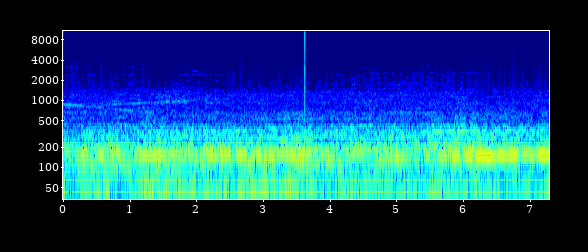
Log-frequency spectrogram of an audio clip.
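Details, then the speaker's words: 2006 Ford Escape Hybrid while cruising: steady low drone under road noise persists after wheel bearing swap, so not the bearing; owner suspects possibly a carrier bearing. "guess what it ain't gone nowhere i still have it hear it so it definitely wasn't a wheel bearing nothing changed"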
